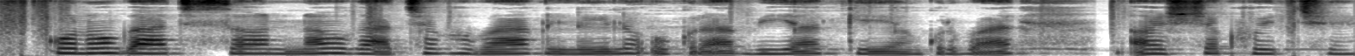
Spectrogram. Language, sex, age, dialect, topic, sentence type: Maithili, female, 56-60, Southern/Standard, agriculture, statement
